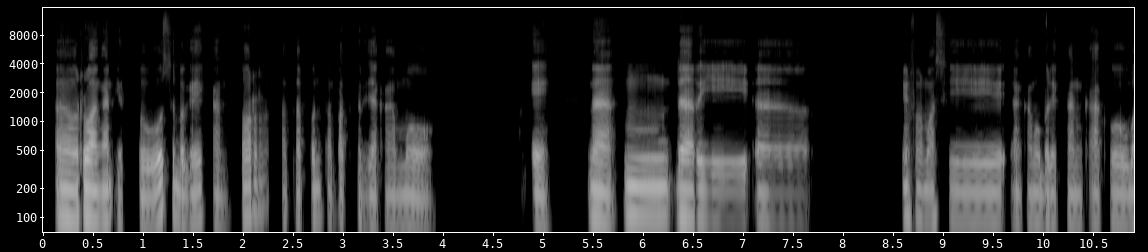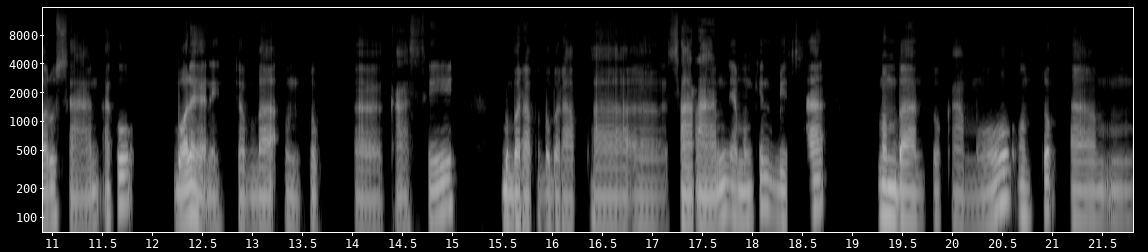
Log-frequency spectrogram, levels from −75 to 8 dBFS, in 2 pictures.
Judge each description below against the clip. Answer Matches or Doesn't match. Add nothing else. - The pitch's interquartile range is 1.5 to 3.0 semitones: Matches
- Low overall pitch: Matches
